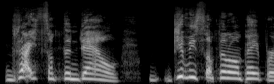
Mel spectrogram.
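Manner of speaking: panicked orders to an assistant, rushing; mock-frantic boss; freaking out. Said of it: "I freak out".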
